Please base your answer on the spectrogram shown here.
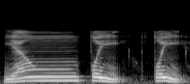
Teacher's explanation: ينطق، النون غنتها مفخمة لأجل الطاء، الطاء مفخمة وهي مكسورة وينبغي إعطاؤها حقها من التفخيم، ينطي طي هكذا نعطي الطاء تفخيما جيدا وهي مكسورة، وحروف الإطباق الأربعة الصاد والضاد والطاء والظاء لا تتأثر بالكسر من حيث التفخيم، يعني التفخيم لا يضعف بل يبقى قويا مالئا للحرف بصداه.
